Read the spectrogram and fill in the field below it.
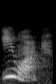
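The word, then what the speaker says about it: Iwan: The audiobook pronounced it Ewan. It's I-W-A-N. I would have assumed that it was Ewan, like Ewan McGregor. Like, that's how you would pronounce it.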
